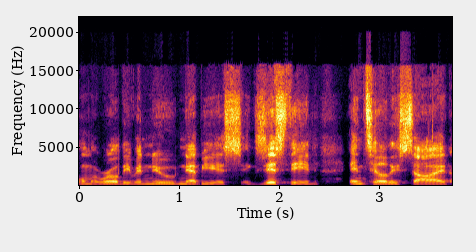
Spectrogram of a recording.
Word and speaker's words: Nebius: What's how do you say Nebius? Nebus. Okay. I've been saying Nebius. So, Neb could be.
